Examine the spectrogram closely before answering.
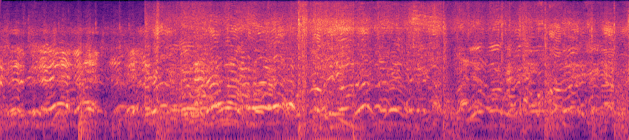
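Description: A crowd of men shouts and clamours outdoors.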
